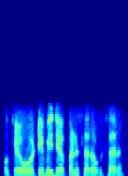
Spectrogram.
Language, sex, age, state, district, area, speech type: Telugu, male, 18-30, Telangana, Mancherial, rural, conversation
